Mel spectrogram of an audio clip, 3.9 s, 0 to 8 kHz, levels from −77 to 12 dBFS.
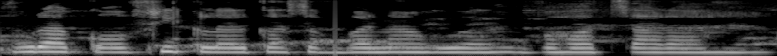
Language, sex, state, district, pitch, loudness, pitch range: Hindi, female, Bihar, Sitamarhi, 225 Hz, -20 LUFS, 220-230 Hz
